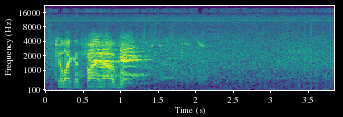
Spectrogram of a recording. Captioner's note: man shouts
